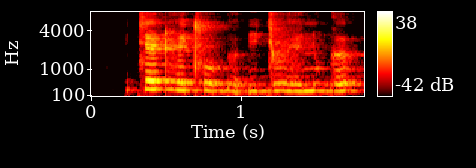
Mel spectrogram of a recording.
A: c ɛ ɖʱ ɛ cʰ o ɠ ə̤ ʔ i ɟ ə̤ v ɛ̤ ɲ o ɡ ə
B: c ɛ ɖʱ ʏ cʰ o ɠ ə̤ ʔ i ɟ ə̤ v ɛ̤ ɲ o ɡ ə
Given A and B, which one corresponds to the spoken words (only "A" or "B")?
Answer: A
